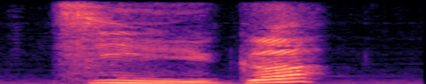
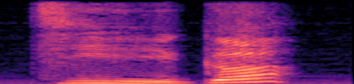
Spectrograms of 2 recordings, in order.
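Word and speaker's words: Ги га (几个): Второе слово со значением «сколько» – это «диго», «Ги» произносится с третьим тоном. – «Ги га», «Ги га», «Ги га».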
